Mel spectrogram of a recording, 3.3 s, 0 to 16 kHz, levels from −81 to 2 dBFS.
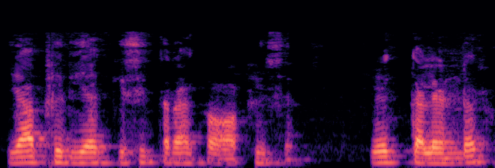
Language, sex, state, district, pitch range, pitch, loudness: Hindi, male, Bihar, Gopalganj, 115-130 Hz, 120 Hz, -18 LUFS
